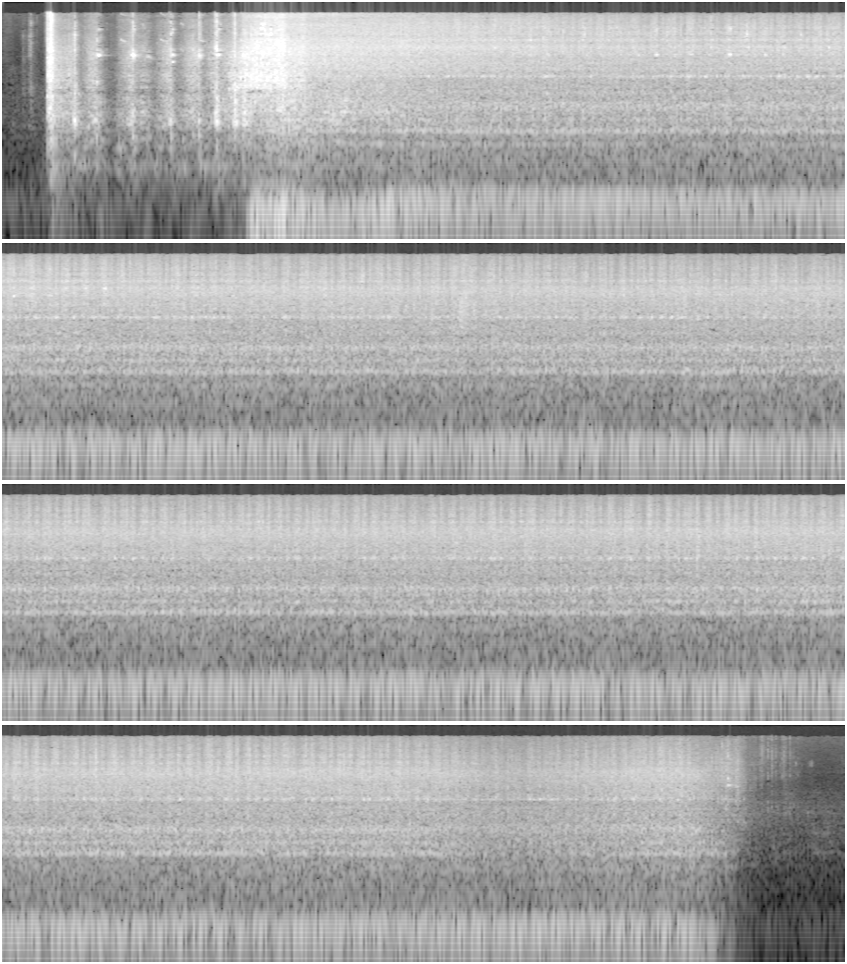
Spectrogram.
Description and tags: Vintage Cadillac Turn On Off Engine Split to mono and mix to taste
cadillac, car, engine, vintage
